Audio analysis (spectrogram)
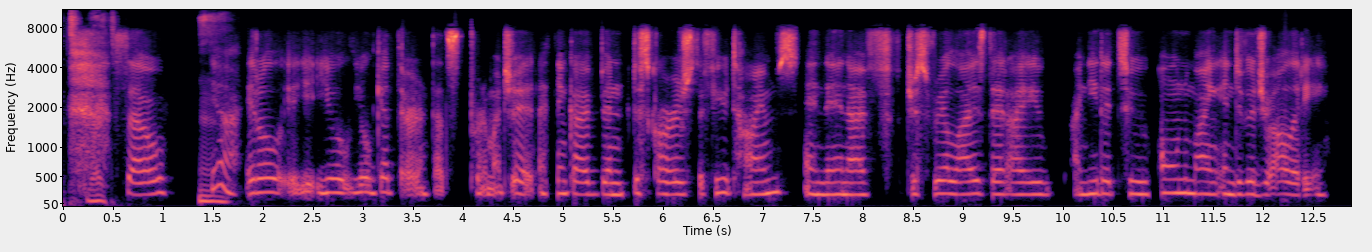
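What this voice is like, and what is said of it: Non-American accent. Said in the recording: “I was trying to completely get rid of my accent and just, I want to play American.”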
